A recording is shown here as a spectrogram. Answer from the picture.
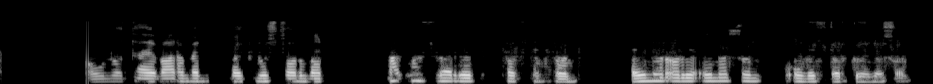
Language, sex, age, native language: Icelandic, female, 20-29, Icelandic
